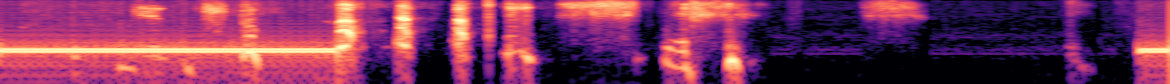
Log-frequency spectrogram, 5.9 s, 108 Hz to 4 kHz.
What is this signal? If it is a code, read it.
Ringback tone (North America), 440 + 480 Hz.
